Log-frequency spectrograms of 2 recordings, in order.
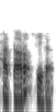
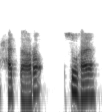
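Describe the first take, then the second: First: The noun is read with the genitive ending. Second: The noun is read with the nominative ending. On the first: "atau majrur" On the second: "Bisa marfu"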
